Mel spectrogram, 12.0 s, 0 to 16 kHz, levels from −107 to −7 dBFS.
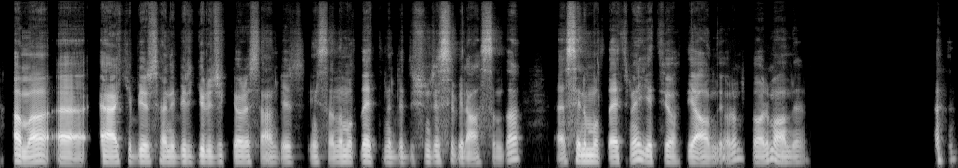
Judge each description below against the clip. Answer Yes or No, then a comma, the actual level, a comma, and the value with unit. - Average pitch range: No, narrow, 2.0 semitones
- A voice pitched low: Yes, very low, 90 Hz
